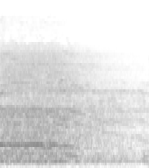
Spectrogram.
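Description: Bissell portable carpet and upholstery cleaner's motor running, then winding down with a falling whine and fading out over the second half.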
